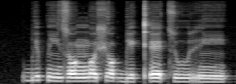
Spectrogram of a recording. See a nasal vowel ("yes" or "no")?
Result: yes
